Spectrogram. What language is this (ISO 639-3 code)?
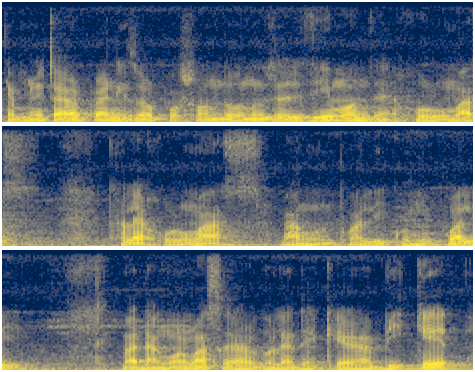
asm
